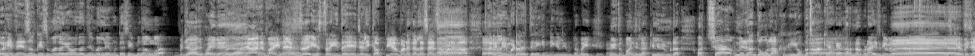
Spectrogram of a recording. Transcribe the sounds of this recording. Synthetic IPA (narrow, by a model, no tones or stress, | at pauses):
oit̪esõːk̬ɪs̬mãːləɡjaːʋad̪aːd͡ʒɪmãːlɪmɪʈesiːbəd̪aːmãːbəd͡ʒaːd͡ʒpʰaːinɛbəd͡ʒaːd͡ʒpʰaːiːnɛːsɪst̪əɾãĩt̪əɦed͡ʒeːɽiːkapijãːbəɳkaːlesɛ̃ːsbəɳkaːsʰaːɾiːlɪmɪʈoːd̪eːt̪eːɾiːkɪnːiːkilɪmɪʈːbaiːmeːɾeːt̪oːpə̃ɲd͡ʒləkʰːklɪmmʈa | ətːʃʰaːmeːɾeːt̪õːd̪oːləkʰkiːoːpət̪aːkjãːkjãːkəɾnaːpəɽaːɪskeːbɪɪskeːbɪt͡ʃ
